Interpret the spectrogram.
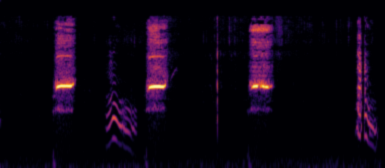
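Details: Grey francolin (desi teeter) from Layyah, Punjab: loud, harsh, rasping call notes repeated about once a second, alternating with quieter downward-slurred notes, over low background rumble.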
